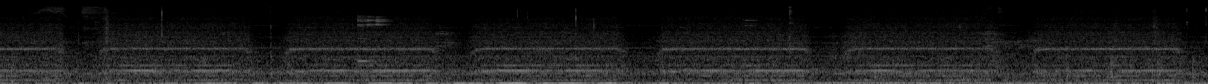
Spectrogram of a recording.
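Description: Wide-format inkjet printer running, its print-head carriage sweeping across the media in a steady mechanical whir that breaks off briefly at the end of each pass, about every two seconds.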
